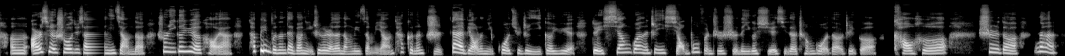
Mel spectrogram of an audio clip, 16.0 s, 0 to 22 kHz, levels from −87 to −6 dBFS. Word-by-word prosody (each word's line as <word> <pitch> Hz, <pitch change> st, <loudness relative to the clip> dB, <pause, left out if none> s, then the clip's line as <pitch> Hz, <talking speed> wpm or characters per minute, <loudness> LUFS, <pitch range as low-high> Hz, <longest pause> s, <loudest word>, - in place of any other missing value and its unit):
嗯， 205 Hz, 0 st, +1 dB
而 230 Hz, +4 st, +7 dB
且 290 Hz, -3 st, +3 dB
说 260 Hz, -1 st, +4 dB
就 245 Hz, -, -5 dB
像 220 Hz, -2 st, 0 dB
你 210 Hz, +1 st, 0 dB
讲 220 Hz, 0 st, -1 dB
的， -, -, -3 dB, 0.2 s
说 325 Hz, -, -1 dB
是 305 Hz, -, -1 dB
一 -, -, -4 dB
个 340 Hz, +2 st, +4 dB
月 295 Hz, -9 st, +4 dB
考 -, -, -1 dB
呀， -, -, -3 dB, 0.2 s
它 350 Hz, -, 0 dB
并 385 Hz, 0 st, +9 dB
不 235 Hz, -, +3 dB
能 215 Hz, 0 st, 0 dB
代 235 Hz, -, +3 dB
表 195 Hz, 0 st, +1 dB
你 190 Hz, -3 st, -3 dB
这 215 Hz, -, -1 dB
个 200 Hz, -, +2 dB
人 180 Hz, -3 st, +2 dB
的 185 Hz, -, +2 dB
能 170 Hz, -1 st, -4 dB
力 180 Hz, -, -3 dB
怎 185 Hz, 0 st, -6 dB
么 -, -, -12 dB
样， 200 Hz, -, -4 dB
它 290 Hz, +7 st, -9 dB
可 235 Hz, -6 st, -1 dB
能 200 Hz, +1 st, -2 dB
只 160 Hz, -7 st, -4 dB
代 270 Hz, -6 st, +7 dB
表 205 Hz, -, +2 dB
了 180 Hz, -, -4 dB
你 180 Hz, -2 st, -6 dB
过 205 Hz, +1 st, 0 dB
去 205 Hz, +1 st, -7 dB
这 195 Hz, +1 st, -1 dB
1 165 Hz, -2 st, -4 dB
个 185 Hz, +2 st, -1 dB
月， 185 Hz, +1 st, -2 dB, 0.2 s
对 200 Hz, -3 st, +4 dB
相 265 Hz, +7 st, -1 dB
关 255 Hz, -2 st, +2 dB
的 215 Hz, -, -1 dB
这 235 Hz, +1 st, -2 dB
一 225 Hz, -, -2 dB
小 225 Hz, -, -1 dB
部 280 Hz, +9 st, -4 dB
分 195 Hz, -9 st, -6 dB
知 185 Hz, 0 st, -4 dB
识 190 Hz, -, -5 dB
的 175 Hz, -, -4 dB
一 170 Hz, 0 st, -3 dB
个 185 Hz, +1 st, -1 dB
学 195 Hz, -, -3 dB
习 190 Hz, -, -6 dB
的 165 Hz, -2 st, -1 dB
成 185 Hz, 0 st, -7 dB
果 180 Hz, -2 st, -2 dB
的 -, -, -4 dB
这 -, -, -5 dB
个 -, -, -4 dB, 0.2 s
考 195 Hz, -1 st, +2 dB
核。 200 Hz, +1 st, 0 dB, 0.5 s
是 275 Hz, -3 st, -1 dB
的， 205 Hz, -5 st, +1 dB, 0.3 s
那 280 Hz, -8 st, +2 dB
210 Hz, 270 characters per minute, -22 LUFS, 190-250 Hz, 0.5 s, 并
